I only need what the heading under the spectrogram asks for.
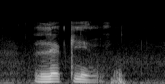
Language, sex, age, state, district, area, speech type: Maithili, male, 60+, Bihar, Araria, rural, spontaneous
